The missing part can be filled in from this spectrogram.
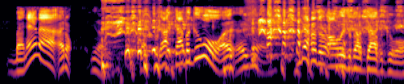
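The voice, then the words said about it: Minions cartoon character voice. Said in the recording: “your official Minions impression”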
